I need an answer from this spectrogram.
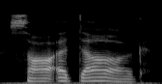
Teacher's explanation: An R sound might be added like in four eggs or saw a dog. Even if there's no R in the spelling. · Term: intrusive R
